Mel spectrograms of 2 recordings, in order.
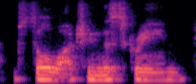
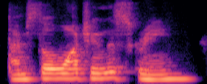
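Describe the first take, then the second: First: "I'm still watching the screen" dropped low and soft; quieter aside. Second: Said in the usual way. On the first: Real, not acted. Host murmuring to herself while watching chat, softly. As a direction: say it again under your breath to yourself.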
